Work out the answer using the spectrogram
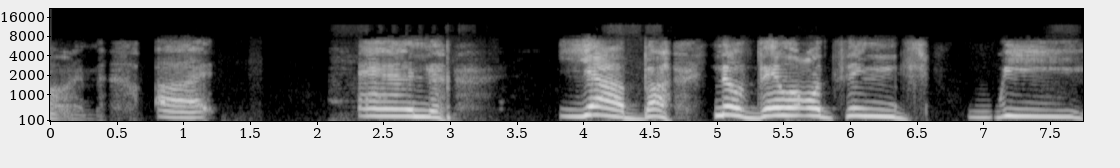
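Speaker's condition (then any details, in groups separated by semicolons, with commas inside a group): Cerebral palsy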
